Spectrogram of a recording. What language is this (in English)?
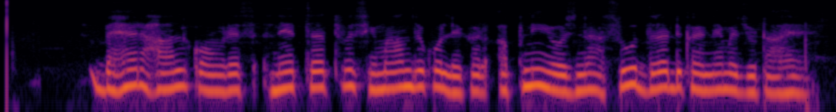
Hindi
